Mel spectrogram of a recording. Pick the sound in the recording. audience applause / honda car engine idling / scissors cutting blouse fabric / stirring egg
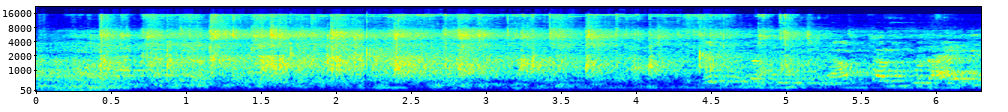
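audience applause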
